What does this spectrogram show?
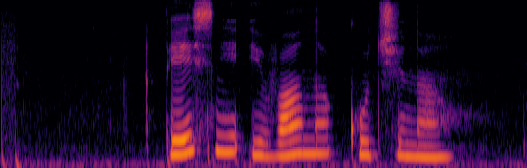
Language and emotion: Russian, neutral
